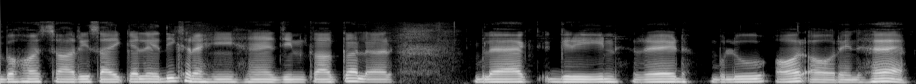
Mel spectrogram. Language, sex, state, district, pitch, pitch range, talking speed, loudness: Hindi, male, Jharkhand, Ranchi, 120 Hz, 115-125 Hz, 100 wpm, -14 LUFS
